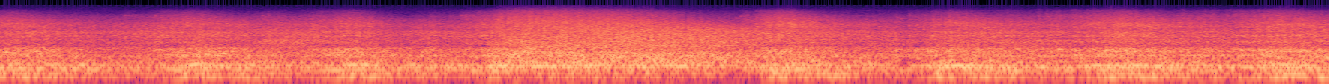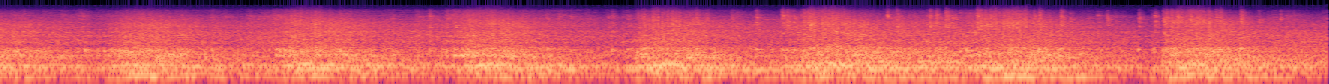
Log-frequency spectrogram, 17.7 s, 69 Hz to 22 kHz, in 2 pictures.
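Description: Supercharged, fuel-injected V8 of a Chevrolet Camaro drag car running and revved in repeated short blips, about one a second, with a longer rev a few seconds in.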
